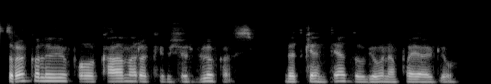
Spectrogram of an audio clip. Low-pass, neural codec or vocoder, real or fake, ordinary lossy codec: 7.2 kHz; codec, 16 kHz, 8 kbps, FunCodec, trained on LibriTTS, 25 frames a second; fake; AAC, 32 kbps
